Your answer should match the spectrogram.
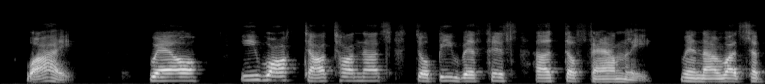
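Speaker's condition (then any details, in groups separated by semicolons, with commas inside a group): Cerebral palsy; affects speech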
